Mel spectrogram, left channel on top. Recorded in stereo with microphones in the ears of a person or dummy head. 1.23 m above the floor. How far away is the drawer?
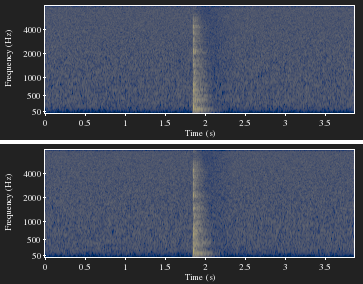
About 2.5 m.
